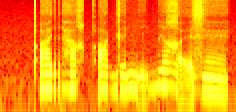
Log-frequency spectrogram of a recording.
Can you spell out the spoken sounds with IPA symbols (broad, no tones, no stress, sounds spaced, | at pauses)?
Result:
qʼ ɛ r ɦ a χ qʼ a ɡ ɪ n ḭ ɓ i ʁ ɛ̰ z ɛ̃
